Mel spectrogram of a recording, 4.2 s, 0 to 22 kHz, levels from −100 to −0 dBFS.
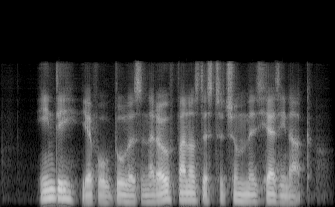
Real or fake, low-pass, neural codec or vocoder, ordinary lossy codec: fake; 7.2 kHz; codec, 16 kHz, 0.2 kbps, FocalCodec; AAC, 64 kbps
